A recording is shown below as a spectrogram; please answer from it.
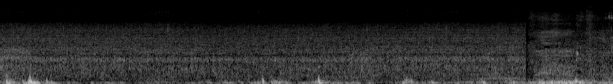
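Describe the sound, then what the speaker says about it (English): A small waterfall in a park on an autumn day, its steady rush and splashing running as a constant wash, with a few soft thumps of handling noise and a louder burst near the end. "And then there's this waterfall here. I'm gonna zoom in on little waterfall."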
